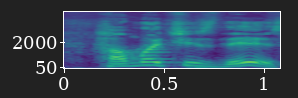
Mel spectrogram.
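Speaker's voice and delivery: mock, high, feigned clueless and innocent tone. Retelling a scene where Spike asks the price: imitating Spike, oblivious. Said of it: "the way he says it is, like, he's so oblivious".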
